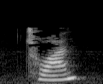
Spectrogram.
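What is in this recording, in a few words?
"船", Mandarin Chinese; hsk; chinese flashcards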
